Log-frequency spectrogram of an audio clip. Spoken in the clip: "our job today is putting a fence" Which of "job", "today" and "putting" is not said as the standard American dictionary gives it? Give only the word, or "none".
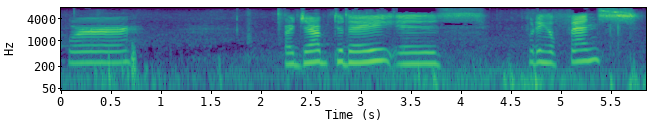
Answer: none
